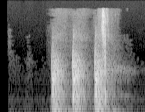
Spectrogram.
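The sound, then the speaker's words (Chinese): Three firm knocks on a door in quick, even succession, fairly loud, with a short ring-out after the last one and no voices. “等到去，哎，我来开门。”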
